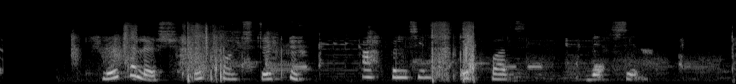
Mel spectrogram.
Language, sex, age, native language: Icelandic, female, 11, Icelandic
